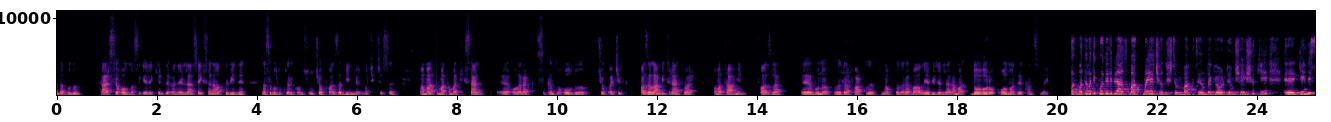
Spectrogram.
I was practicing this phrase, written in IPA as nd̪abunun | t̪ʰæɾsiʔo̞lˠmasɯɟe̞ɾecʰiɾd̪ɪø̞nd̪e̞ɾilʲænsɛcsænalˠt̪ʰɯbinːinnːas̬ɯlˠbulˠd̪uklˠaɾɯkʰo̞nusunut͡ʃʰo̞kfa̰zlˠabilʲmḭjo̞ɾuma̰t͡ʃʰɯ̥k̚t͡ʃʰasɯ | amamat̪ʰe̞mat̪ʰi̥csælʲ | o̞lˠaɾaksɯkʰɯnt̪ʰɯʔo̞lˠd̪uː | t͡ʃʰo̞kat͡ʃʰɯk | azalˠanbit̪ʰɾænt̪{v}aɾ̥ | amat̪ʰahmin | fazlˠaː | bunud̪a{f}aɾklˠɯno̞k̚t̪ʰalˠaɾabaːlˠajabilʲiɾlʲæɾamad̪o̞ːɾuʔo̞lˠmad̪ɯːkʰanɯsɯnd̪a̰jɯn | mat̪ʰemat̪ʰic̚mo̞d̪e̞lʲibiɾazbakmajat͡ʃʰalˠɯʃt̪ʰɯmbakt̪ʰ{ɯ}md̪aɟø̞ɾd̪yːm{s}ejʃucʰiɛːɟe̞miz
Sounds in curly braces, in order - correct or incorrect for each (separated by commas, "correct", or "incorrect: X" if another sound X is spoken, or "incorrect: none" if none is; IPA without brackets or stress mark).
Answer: correct, correct, incorrect: ɯː, incorrect: ʃ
